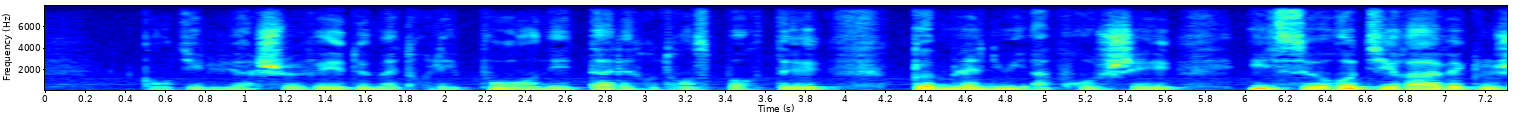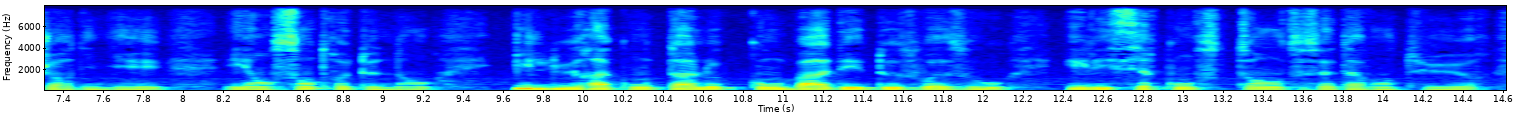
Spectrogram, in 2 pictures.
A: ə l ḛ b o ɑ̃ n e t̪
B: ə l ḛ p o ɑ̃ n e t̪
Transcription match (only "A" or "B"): B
